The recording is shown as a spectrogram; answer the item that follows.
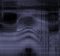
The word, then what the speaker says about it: lamb: The B in lamb is silent.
